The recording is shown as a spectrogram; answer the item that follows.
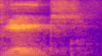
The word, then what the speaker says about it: Yeats: the second coming by WB Yeats looks like he eats actually pronounced Yates weird I don't understand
